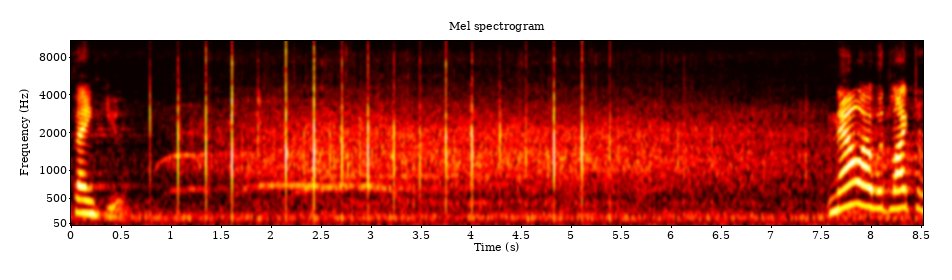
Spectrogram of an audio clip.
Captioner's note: applause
